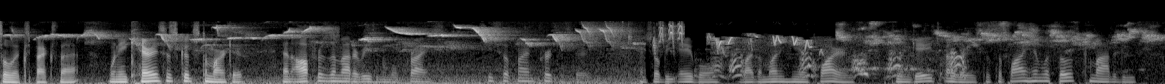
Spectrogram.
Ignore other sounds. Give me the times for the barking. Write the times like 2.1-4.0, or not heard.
6.9-9.7.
